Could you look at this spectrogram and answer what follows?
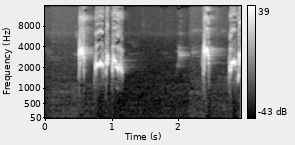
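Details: Red-whiskered bulbul singing in the morning, used for training and to provoke other bulbuls into competitive singing: two short bursts of bright, warbled whistled notes, each a quick cluster of three to four syllables, with a quiet background.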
